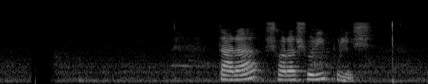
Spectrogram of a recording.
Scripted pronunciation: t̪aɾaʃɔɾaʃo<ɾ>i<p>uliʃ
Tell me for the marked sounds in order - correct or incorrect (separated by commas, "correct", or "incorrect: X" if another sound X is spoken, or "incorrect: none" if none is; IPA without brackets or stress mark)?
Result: correct, correct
